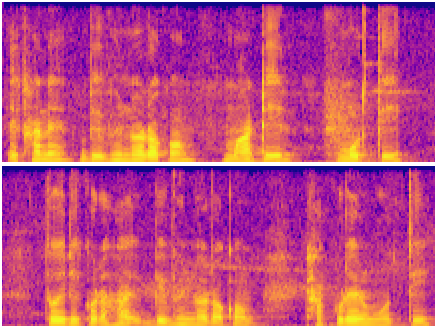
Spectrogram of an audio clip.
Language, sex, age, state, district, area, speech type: Bengali, male, 18-30, West Bengal, Bankura, urban, spontaneous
